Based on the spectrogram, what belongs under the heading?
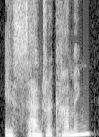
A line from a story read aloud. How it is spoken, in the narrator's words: she asked, quietly enough so that he knew she wasn't trying to make conversation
